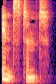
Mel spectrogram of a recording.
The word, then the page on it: instant: British English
